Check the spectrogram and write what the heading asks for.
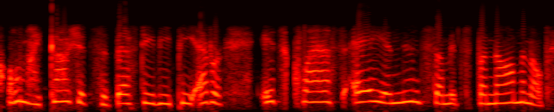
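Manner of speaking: high-pitched, gushing raves. Retold or imitated. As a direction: imitate someone overawed, pitched well up. Retelling friend's gushing over recording.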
